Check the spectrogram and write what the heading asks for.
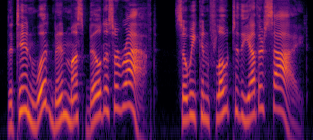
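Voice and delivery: a bright idea spoken with gusto; eager Scarecrow. A narrator's reading.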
